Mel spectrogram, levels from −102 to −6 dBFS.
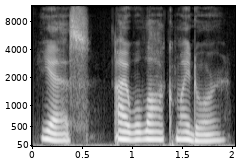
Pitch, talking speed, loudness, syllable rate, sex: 175 Hz, 175 wpm, -16 LUFS, 3.6 syllables/s, female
